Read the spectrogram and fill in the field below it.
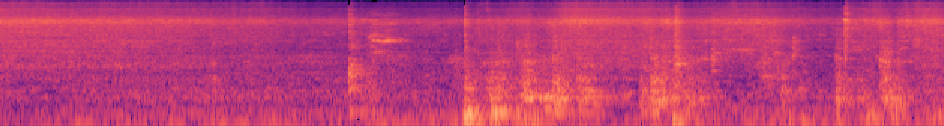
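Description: Water goes into a pan of fried spice paste, setting off a steady hiss of steam, with a few clanks of a utensil against the pan partway through.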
